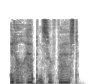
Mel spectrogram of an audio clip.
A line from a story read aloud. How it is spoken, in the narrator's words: she whispered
